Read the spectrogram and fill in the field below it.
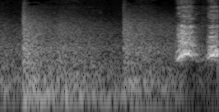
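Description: A dog barks in a children's storybook reading of the town mouse and country mouse, giving two loud, rough barks followed by two short, sharp higher yelps, close and alone with no talk.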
